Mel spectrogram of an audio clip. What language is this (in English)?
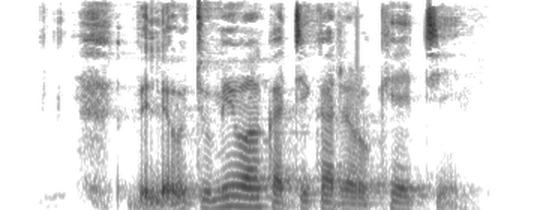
Swahili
